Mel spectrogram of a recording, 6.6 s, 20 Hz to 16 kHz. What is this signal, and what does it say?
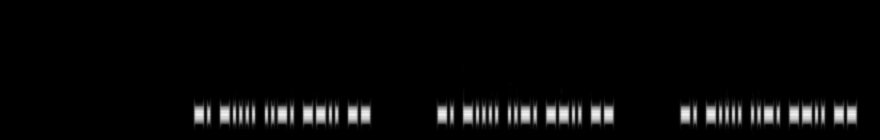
Morse code, heard as a keyed tone, about 53 wpm, 700 Hz. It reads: N6FZM N6FZM N6FZM
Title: USA Call Signs - 5 Characters - Repeated 3x - 50wpm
